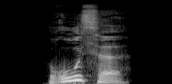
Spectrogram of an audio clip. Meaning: nominative/accusative/genitive plural of Ruß
- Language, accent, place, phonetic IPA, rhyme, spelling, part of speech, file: German, Germany, Berlin, [ˈʁuːsə], -uːsə, Ruße, noun, De-Ruße.ogg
